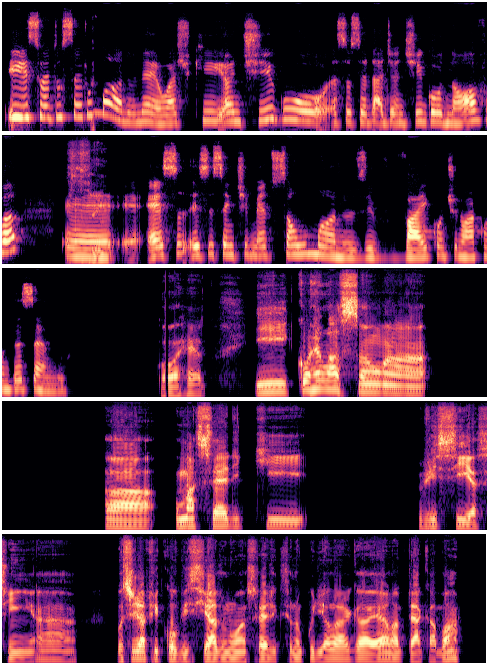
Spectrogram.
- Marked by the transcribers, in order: none
- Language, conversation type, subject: Portuguese, podcast, O que faz uma série se tornar viciante, na sua opinião?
